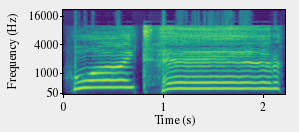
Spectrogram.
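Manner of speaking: high ringing call across the water; mermaid calling out. A narrator's reading. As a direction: sing out the name like a mermaid. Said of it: "the mermaid called".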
